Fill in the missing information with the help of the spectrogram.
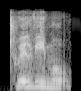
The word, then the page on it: twelvemo: Indian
